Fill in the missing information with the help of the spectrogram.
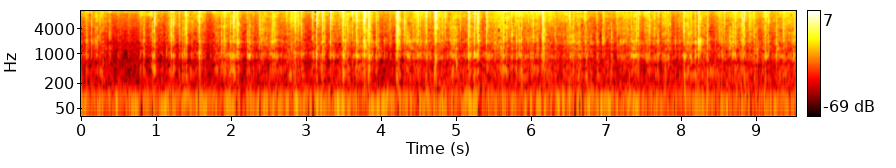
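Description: Long acrylic nails scratch and tap across a hollow vintage clutch bag woven from translucent faceted glass or acrylic beads in pink, clear, green, orange and grey in a flower pattern, held up in both hands. A steady stream of quick, bright clicks and crinkly scratches continues throughout with no pauses.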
